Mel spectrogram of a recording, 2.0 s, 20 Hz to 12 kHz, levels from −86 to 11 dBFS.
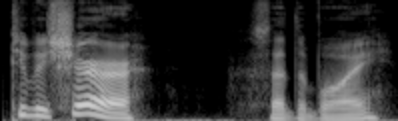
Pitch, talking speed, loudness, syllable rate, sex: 135 Hz, 180 wpm, -17 LUFS, 4.3 syllables/s, male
